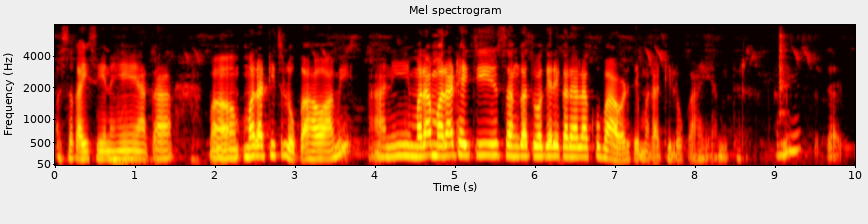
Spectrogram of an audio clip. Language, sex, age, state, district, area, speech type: Marathi, female, 60+, Maharashtra, Thane, rural, spontaneous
